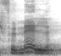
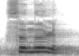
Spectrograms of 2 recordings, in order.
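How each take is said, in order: First: Femelle with a plain open e, said lower; teacher giving the correct form; right pronunciation. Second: Femelle said slowly as fémelle, wrongly; teacher showing the mistake; wrong pronunciation. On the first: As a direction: say femelle correctly, without an accent sound. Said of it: "Non, je dis femelle". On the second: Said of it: "je dis pas". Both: Shown as a demonstration.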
